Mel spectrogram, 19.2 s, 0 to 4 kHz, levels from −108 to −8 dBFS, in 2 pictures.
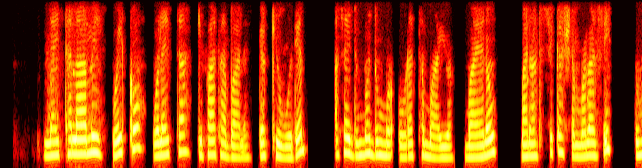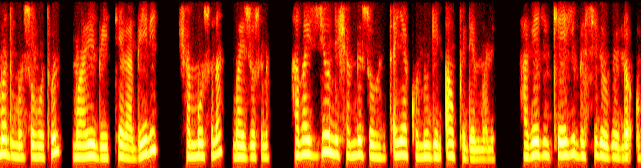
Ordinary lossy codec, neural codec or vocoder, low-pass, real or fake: Opus, 24 kbps; none; 3.6 kHz; real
